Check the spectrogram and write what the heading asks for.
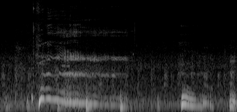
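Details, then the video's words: Chowder, a male Golden Retriever, excited to see his owner from behind a gate: long high whines that slide downward, one near the start and another near the end, with short yelps and panting breaths between them. "Chowder (Golden Retriever Boy) Is Still Excited To See Me"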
